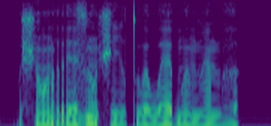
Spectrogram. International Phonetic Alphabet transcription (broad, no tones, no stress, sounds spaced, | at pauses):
ʃ ɔ̃ r ɪ z ũ ʃ iː tʷ æ w ɛ b ə̃ː b æ̃ m ə̤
